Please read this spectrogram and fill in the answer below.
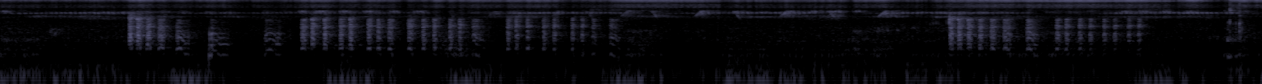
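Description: Faint runs of rapid clucking, chattering animal calls, four bursts of a second or two each, over a steady high-pitched drone.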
